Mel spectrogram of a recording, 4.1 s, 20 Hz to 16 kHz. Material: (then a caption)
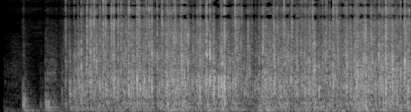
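Plastic film. A full, large 1 kg metallized plastic film bag of Witor's Golden chocolates is held in both hands while fingertips and nails tap, squeeze and crinkle its surface, front and back. A couple of soft taps open the clip, then a dense, bright, steady crinkling fills the rest, with little low end.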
